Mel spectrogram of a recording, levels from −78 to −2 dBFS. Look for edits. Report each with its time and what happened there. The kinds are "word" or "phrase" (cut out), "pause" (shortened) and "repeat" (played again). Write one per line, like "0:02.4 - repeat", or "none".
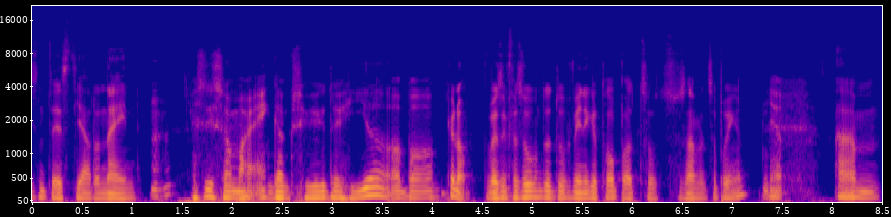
0:01.1 - pause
